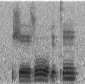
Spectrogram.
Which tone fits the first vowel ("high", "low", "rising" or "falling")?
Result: low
